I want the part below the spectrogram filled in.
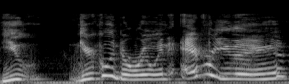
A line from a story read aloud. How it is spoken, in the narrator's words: I screamed at him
